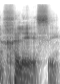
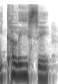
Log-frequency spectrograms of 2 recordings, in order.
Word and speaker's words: Khaleesi: So I decided to honor that, which gives us the pronunciation Khaleesi.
